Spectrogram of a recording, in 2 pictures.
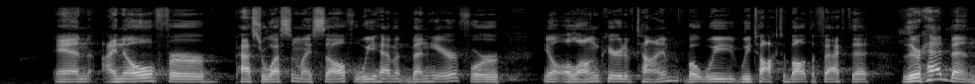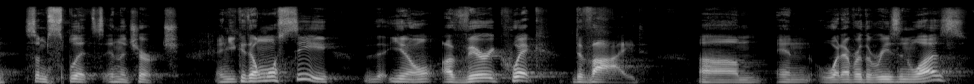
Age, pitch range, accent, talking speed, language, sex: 30-49, 115-135 Hz, American, 165 wpm, English, male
